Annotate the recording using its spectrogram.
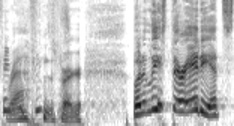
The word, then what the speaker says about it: Raffensperger: and Raffensperger, which rhymes with all the other burger stuff, so that's confusing too.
